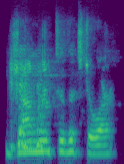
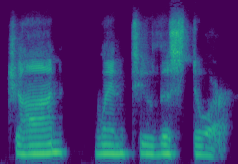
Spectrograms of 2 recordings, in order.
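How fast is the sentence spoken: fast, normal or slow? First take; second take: normal; slow. First: It is spoken at normal speed without emphasis. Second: It is spoken slowly with key words emphasized. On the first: "speeding it up to normal level now" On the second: "So slowly"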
